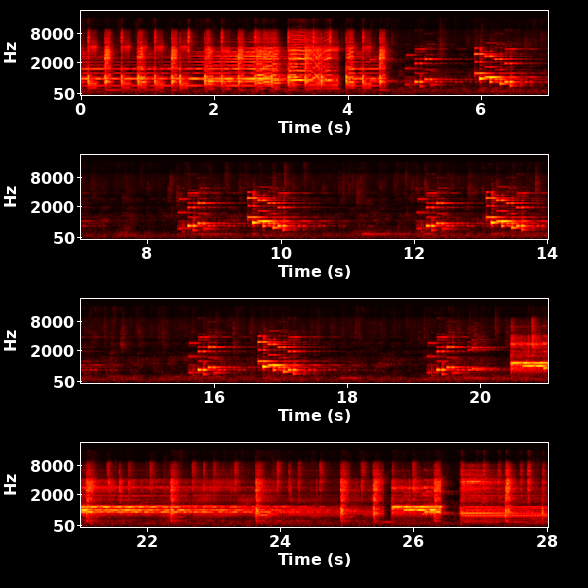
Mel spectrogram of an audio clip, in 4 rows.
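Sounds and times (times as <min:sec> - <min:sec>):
bell-like ringtone chime: 0:04.9 - 0:07.2, 0:08.5 - 0:10.7, 0:12.1 - 0:14.3, 0:15.6 - 0:17.9, 0:19.2 - 0:24.4, 0:25.7 - 0:27.8.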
